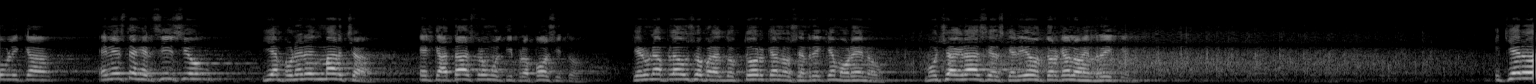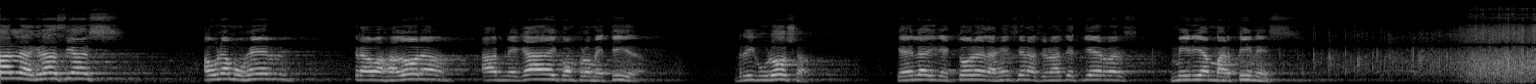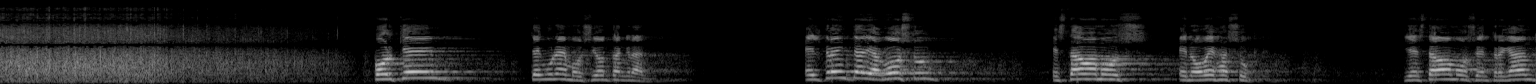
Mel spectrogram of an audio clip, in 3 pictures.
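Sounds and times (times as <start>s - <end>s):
audience applauding: 9.0s - 15.0s, 28.5s - 34.2s.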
